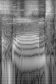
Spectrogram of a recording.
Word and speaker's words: qualms: Has qualms got a silent L? I'm going to say yes.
